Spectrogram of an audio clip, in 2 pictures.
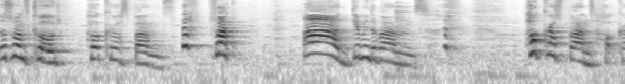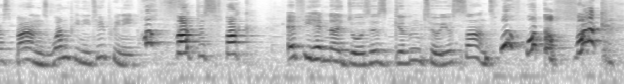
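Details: Teenager with Tourette syndrome reading nursery rhymes aloud: involuntary vocal tics, including swearing and inserted words, interrupting the reading.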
